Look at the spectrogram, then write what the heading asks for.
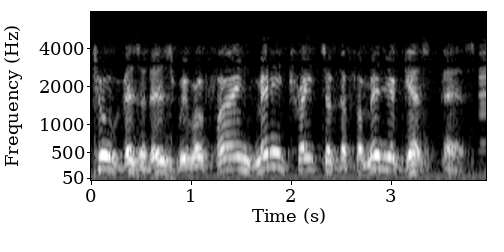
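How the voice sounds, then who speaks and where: Noticeable background noise sits behind a man with an American accent. He talks at a moderate pace with very wide pitch swings. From United States. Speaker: narrator. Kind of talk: comedy short film narration. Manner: dry, wry.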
